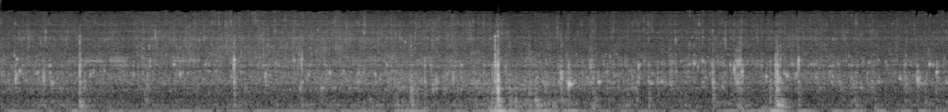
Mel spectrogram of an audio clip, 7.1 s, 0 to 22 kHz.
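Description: Water rushing along the hull of an International 505 dinghy sailing fast, with a few sharp slaps of chop against the bow, the loudest about halfway through and again near the end.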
